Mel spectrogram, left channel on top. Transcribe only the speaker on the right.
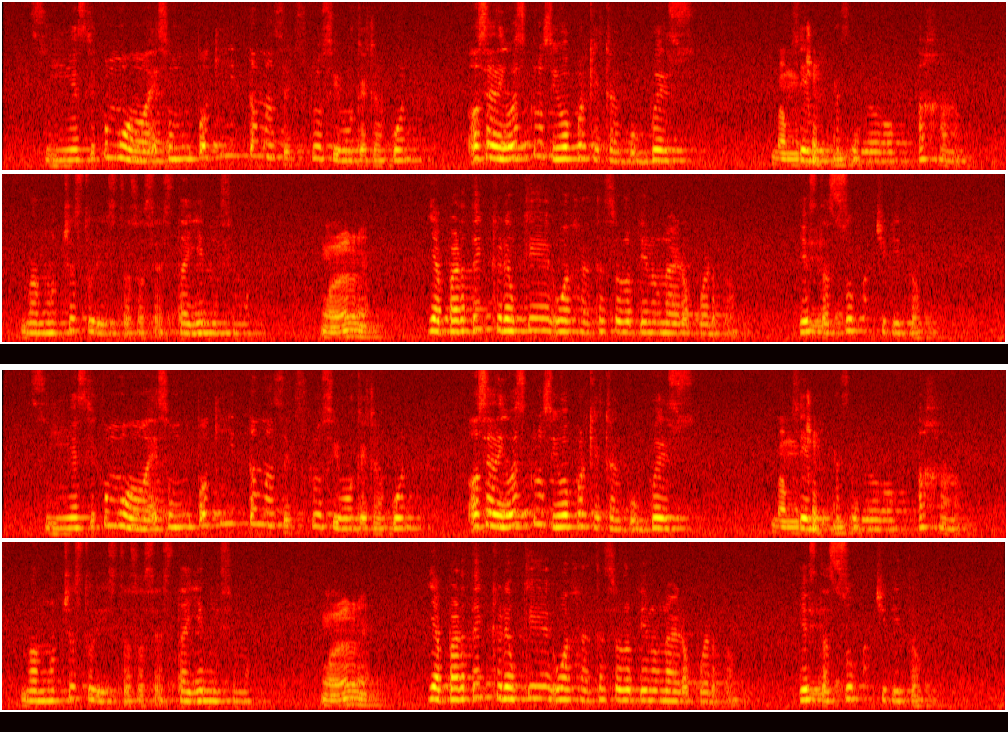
Sí, es que como es un poquito más exclusivo que Cancún. O sea, digo exclusivo porque Cancún, pues,
siempre
ha sido, ajá. Van muchos turistas, o sea, está llenísimo.
Y aparte creo que Oaxaca solo tiene un aeropuerto y está
súper chiquito.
